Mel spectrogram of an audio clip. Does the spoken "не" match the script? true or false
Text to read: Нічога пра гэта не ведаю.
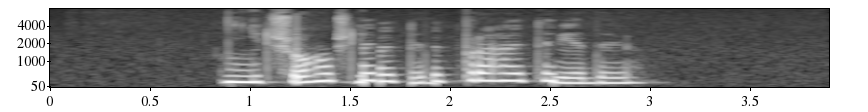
false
